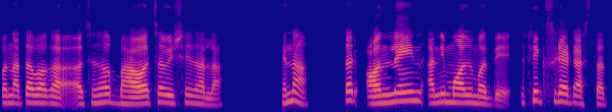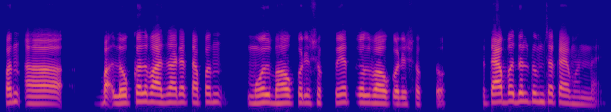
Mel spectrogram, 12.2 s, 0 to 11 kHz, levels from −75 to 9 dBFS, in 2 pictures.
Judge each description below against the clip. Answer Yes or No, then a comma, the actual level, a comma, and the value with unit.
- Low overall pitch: No, medium, 185 Hz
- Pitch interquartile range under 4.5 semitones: Yes, average, 2.8 semitones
